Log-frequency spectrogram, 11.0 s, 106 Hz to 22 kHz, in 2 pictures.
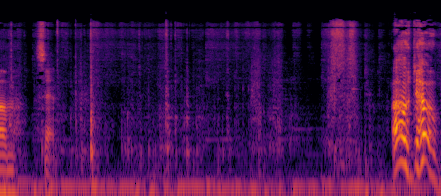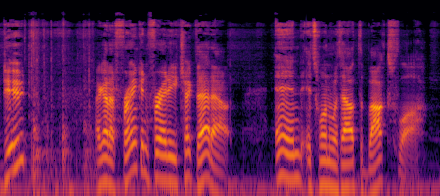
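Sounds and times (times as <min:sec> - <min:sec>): cardboard box rustling and scraping: 0:00.8 - 0:04.7.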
